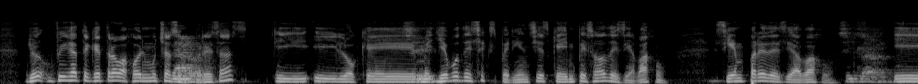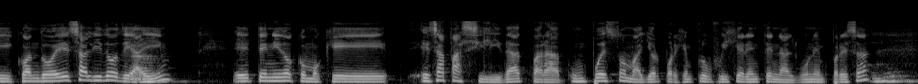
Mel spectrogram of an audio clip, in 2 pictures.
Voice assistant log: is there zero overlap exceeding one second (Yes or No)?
Yes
